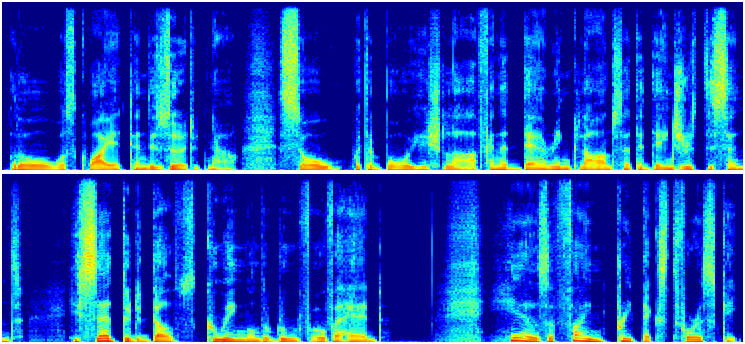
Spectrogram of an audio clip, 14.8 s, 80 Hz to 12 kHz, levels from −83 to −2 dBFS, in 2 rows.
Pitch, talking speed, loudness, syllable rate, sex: 105 Hz, 145 wpm, -20 LUFS, 3.9 syllables/s, male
